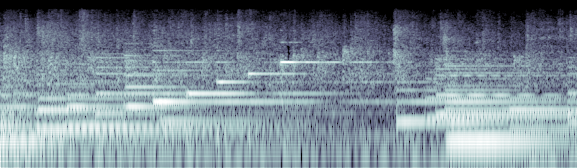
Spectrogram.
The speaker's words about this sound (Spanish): Dale la ofrenda de palmas a Él, hazlo fuerte.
